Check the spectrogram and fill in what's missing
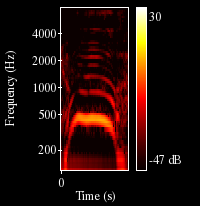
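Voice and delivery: high, loud "whoo"; whooo, long and high-pitched; high whoop. Shown as a demonstration. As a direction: let out a big rising whoop. Mock dread at married money stress.

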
